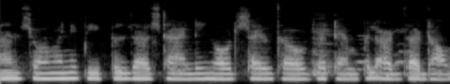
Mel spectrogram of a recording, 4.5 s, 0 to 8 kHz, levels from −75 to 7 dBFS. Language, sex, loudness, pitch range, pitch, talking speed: English, female, -17 LUFS, 185-200 Hz, 190 Hz, 175 wpm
